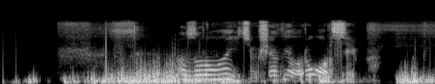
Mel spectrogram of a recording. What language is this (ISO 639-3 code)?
kab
